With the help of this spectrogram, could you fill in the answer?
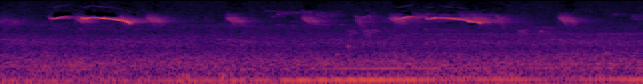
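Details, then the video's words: Two high, sweet whistled phrases from a blue-winged minla, each descending through several notes, about three seconds apart, among short chirps and low background hum. "Tiếng chim khướu lùn cánh xanh, นกศิวะปีกสีฟ้า"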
